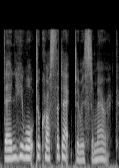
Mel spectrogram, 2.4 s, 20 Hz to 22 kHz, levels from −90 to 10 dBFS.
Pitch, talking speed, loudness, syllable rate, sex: 185 Hz, 225 wpm, -17 LUFS, 5.4 syllables/s, female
